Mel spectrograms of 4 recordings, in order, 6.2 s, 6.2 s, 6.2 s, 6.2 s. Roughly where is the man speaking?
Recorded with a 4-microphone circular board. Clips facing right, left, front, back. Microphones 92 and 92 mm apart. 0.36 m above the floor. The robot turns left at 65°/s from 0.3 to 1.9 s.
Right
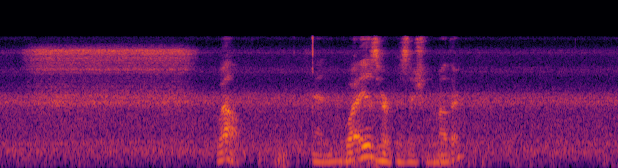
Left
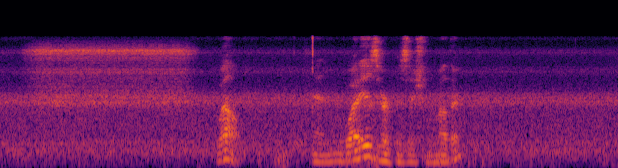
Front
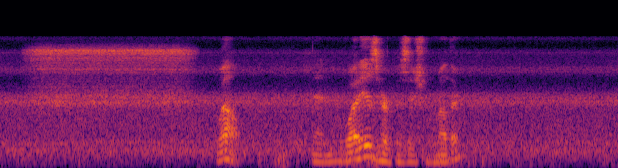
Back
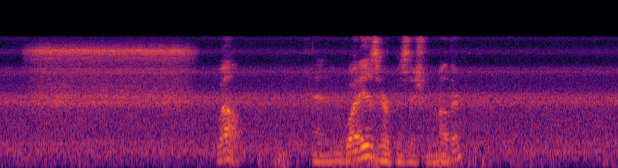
Ahead.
